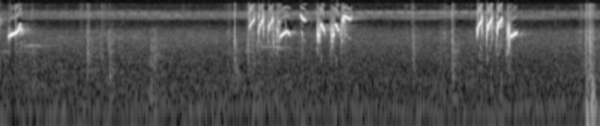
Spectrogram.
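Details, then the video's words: Lure call of a female cinereous tit, said to get quick answers from other tits; a single whistle, then chirp bursts with falling whistles, repeated about every three seconds, and a closing thump. "Ampuh memancing bunyi gelatik batu betina ini"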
